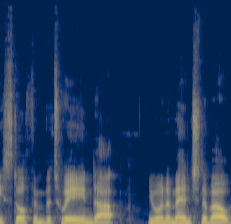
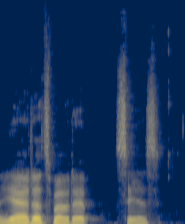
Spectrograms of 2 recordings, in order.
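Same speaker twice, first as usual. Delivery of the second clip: nonchalant, offhand, totally unbothered tone. Imagining a streamer ending a video: Moist Critical voice. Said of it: "imagine Moist Critical's voice there".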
